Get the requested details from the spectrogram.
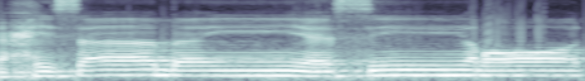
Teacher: Sinnya dipanjangkan 2 harakat minimal.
